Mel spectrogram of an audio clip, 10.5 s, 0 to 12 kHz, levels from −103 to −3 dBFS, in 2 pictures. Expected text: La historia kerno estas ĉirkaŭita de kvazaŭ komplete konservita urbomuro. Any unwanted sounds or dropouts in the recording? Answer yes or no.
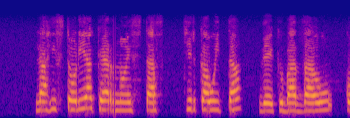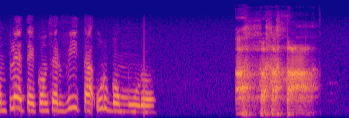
yes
